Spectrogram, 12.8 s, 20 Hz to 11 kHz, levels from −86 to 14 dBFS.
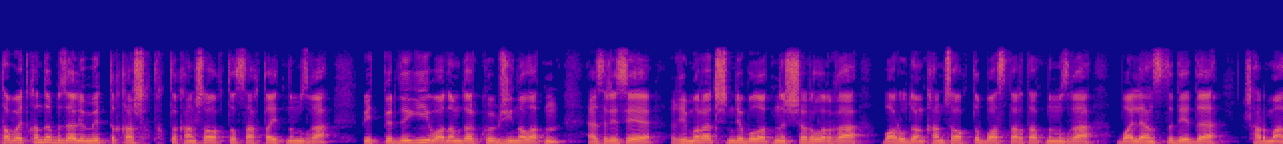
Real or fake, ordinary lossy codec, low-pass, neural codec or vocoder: real; none; 7.2 kHz; none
